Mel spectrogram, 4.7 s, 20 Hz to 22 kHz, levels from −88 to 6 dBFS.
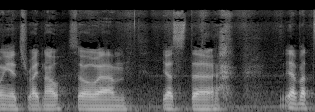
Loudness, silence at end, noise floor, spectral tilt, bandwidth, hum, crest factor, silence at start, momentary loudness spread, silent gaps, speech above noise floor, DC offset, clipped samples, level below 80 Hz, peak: -24 LUFS; 0 s; -44 dBFS; -4 dB/octave; 16.5 kHz; none; 18 dB; 0 s; 19 LU; none; 21 dB; under 0.1%; under 0.1%; -50 dBFS; -8 dBFS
